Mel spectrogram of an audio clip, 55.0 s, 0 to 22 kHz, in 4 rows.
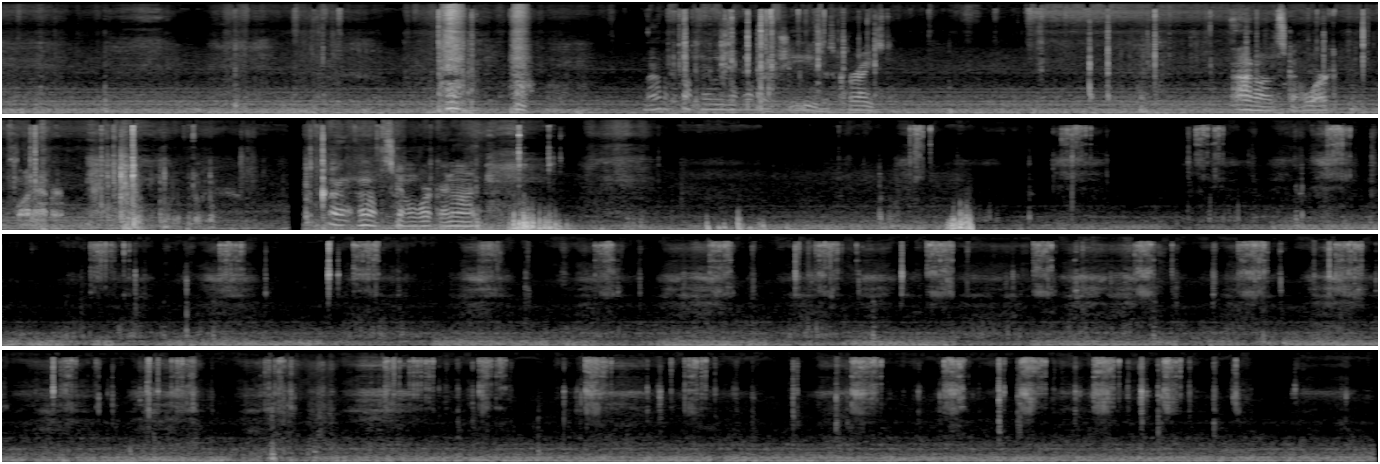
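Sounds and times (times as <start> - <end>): ratchet wrench clicking: 22.7 - 23.2, 24.1 - 54.9.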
